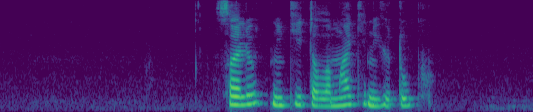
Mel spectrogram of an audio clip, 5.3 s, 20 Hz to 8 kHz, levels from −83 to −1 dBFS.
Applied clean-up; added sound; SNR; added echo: none; none; none; none.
